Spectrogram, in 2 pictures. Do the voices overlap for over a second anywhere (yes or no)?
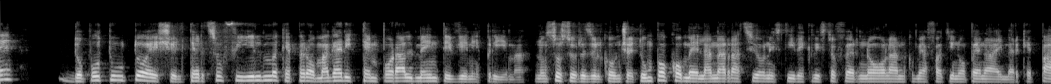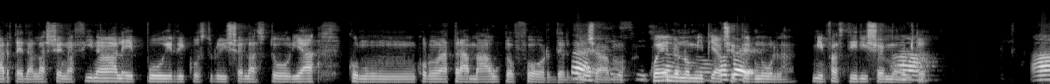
yes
